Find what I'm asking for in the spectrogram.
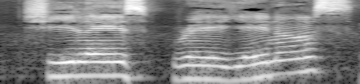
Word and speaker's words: chiles rellenos: Wait, let me make sure I'm saying it right. Chiles Rellenos? – That is correct.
